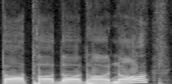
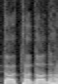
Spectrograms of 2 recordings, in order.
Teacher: आप जब भी तवर्ग का उच्चारण करते हैं, त थ द ध न का उच्चारण करते हैं, तो जब तक आपका जीभ आपके दांत के अग्रभाग से नहीं टकराता है, तब तक आप त थ द ध न का उच्चारण नहीं कर सकते हैं। क्योंकि आपका जीभ जो है सो दांत के साथ टकराता है, इसलिए इसको हम दंत्य वर्ण कहते हैं।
